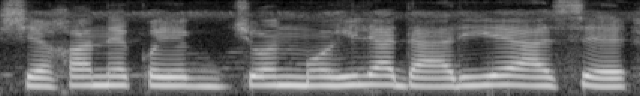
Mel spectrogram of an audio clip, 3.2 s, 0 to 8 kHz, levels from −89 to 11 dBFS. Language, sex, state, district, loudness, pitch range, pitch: Bengali, female, Assam, Hailakandi, -12 LUFS, 225-245 Hz, 235 Hz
